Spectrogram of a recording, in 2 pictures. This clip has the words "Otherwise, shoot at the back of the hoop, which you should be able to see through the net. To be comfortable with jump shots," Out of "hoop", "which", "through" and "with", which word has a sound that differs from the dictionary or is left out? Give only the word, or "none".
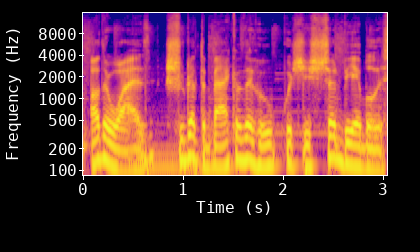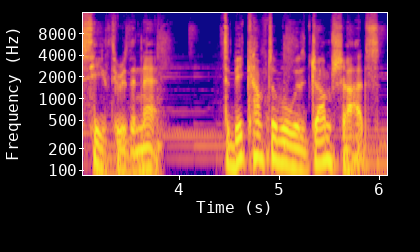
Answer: none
